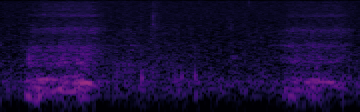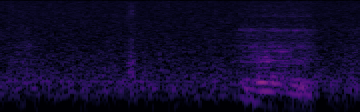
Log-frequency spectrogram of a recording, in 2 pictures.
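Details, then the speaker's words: Three rough, rattling breaths in about seven seconds, each a noisy snore with quiet gaps, from a sleeping woman in a small room: snoring. "do you really snore like that?"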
